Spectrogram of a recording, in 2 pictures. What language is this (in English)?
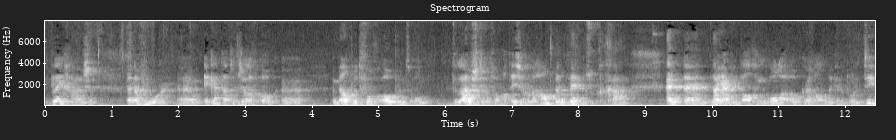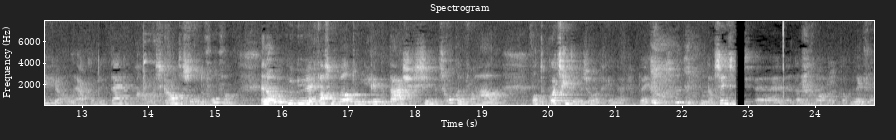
Dutch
